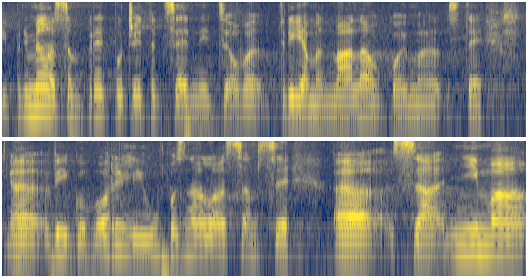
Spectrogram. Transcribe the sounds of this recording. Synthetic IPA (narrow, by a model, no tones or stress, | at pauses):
pɾimilasampɾed̪po̞t͡ʃe̞ːt̪aksed̪nit̪seo̞ʋat̪ɾiːamand̪maːnaoko̞jimast̪e̞ | ʋiːɡo̞ʋo̞ɾiliupo̞znalasamse̞ | saɲima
